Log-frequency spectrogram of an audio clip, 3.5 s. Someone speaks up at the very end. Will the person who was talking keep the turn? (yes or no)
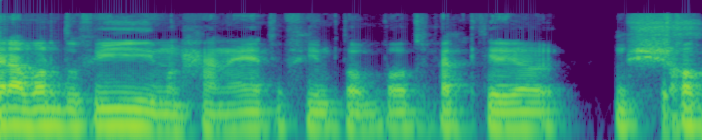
no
